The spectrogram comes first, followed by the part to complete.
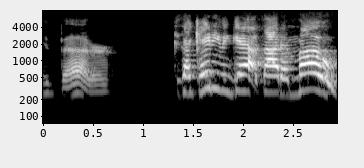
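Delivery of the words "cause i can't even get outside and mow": raised voice pushed up, pitch climbing, pressing harder. Chatting with another person, speaker suddenly speaks with a raised voice. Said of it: "I didn't mean to raise my voice".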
